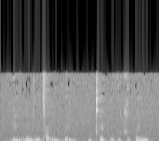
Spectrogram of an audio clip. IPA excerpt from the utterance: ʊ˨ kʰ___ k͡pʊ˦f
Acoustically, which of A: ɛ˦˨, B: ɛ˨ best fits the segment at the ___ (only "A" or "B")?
A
